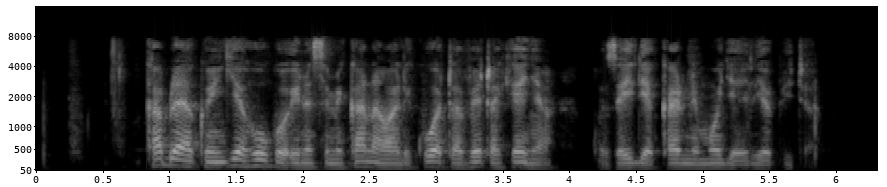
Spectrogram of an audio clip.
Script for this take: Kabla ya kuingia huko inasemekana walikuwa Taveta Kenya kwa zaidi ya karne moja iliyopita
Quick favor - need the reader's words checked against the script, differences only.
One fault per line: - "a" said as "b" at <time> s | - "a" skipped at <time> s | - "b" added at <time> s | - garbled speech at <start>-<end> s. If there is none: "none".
none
